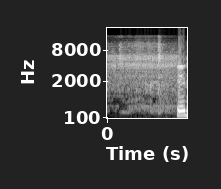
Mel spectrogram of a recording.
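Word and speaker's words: edge: होता है, तो देखिए जब कभी जी से पहले डी आए तो साइलेंट होगा। जैसे ब्रिज मिस होता है पुल। जैसे ब्रिज मिस होता है पुल। एज मिस होता है किनारा।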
